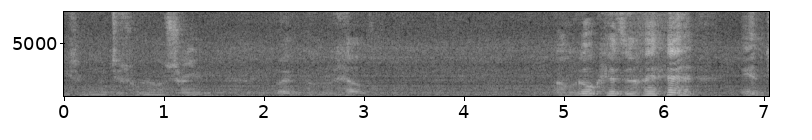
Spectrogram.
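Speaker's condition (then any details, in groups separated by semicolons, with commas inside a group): Brain injury; memory greatly affected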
